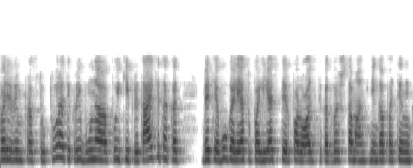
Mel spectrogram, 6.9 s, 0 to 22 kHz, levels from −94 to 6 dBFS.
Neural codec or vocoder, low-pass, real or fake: none; 5.4 kHz; real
